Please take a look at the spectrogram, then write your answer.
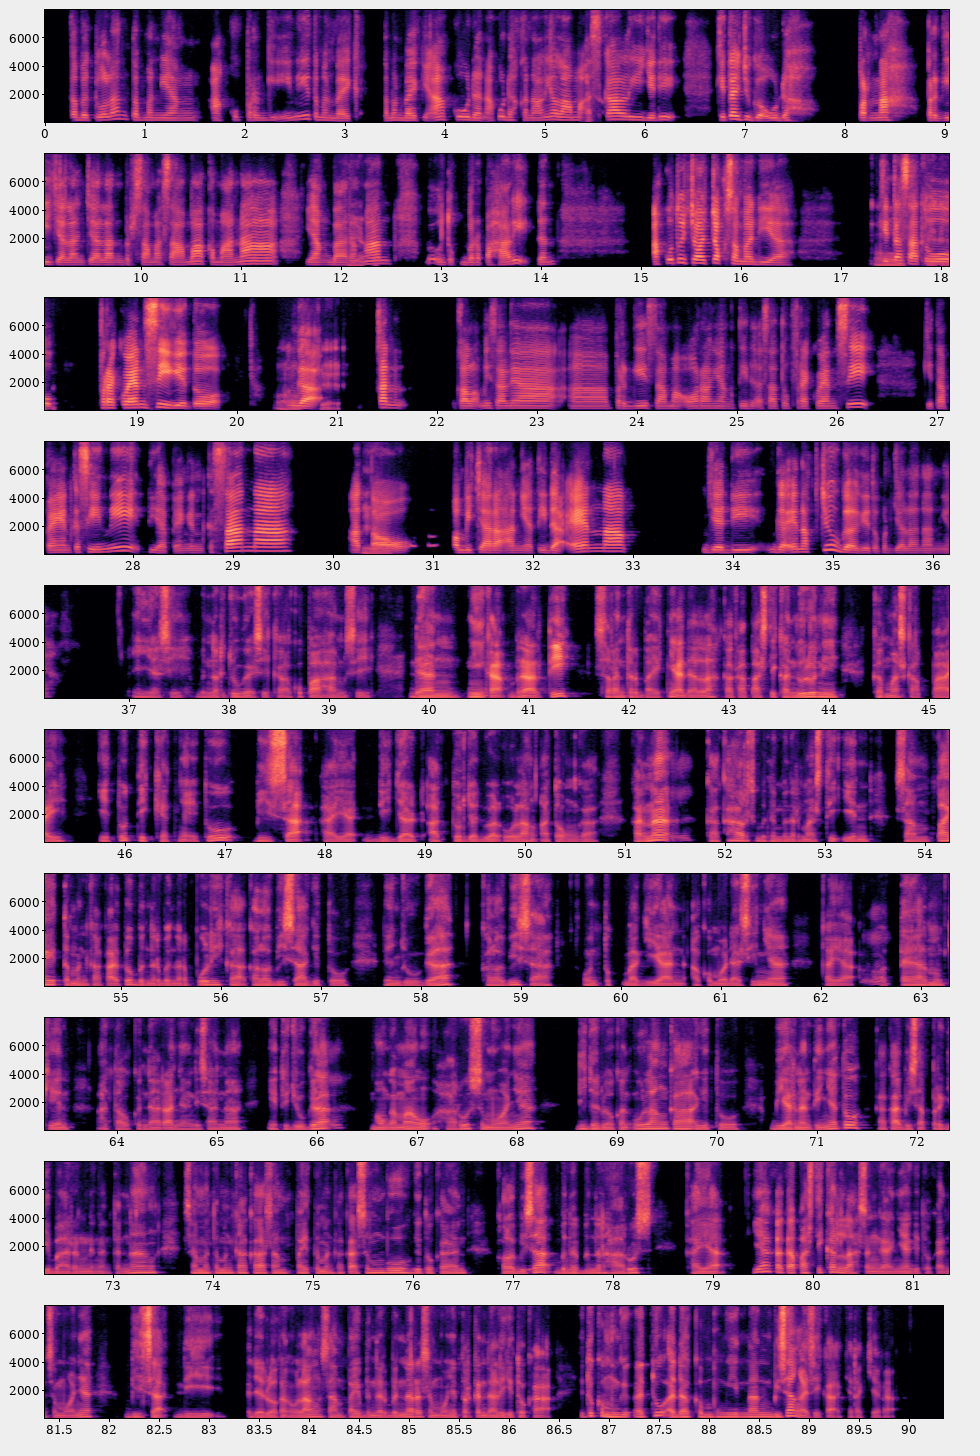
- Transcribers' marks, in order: other background noise
- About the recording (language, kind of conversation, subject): Indonesian, advice, Bagaimana saya menyesuaikan rencana perjalanan saat terjadi hal-hal tak terduga?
